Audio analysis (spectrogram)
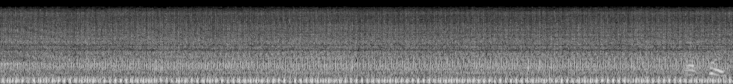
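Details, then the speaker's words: Briggs and Stratton 3 hp single-cylinder engine running on E10 petrol: fast chugging at steady speed with a slightly uneven, stumbling beat, running rough, probably fuel related. "Factory gun threatened the engine, it's running on E10. It's not running that well."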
